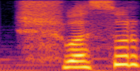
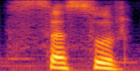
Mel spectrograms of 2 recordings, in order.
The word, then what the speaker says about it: ससुर: उसी प्रकार लोग शसुर का प्रयोग करते हैं। शसुर का उच्चारण करते हैं। जबकि सही उच्चारण होना चाहिए ससुर।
